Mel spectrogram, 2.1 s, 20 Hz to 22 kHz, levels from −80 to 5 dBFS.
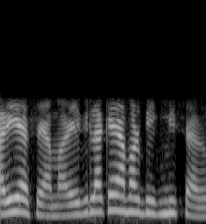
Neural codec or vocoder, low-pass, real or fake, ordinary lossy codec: none; 3.6 kHz; real; none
